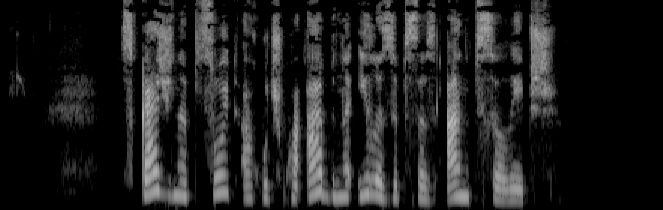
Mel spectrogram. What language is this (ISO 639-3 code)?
abk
